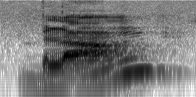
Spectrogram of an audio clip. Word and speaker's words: blanc: Followed by the white color, which in French is blanc.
